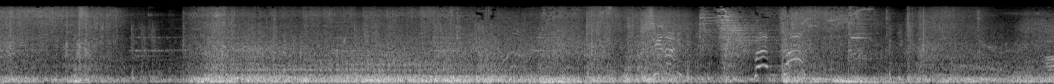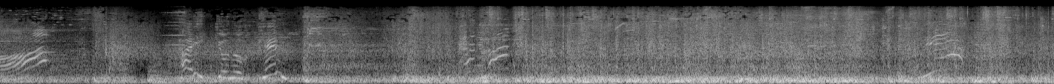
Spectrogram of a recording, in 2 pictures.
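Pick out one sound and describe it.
Fast sword slashes and crackling blasts ring out in quick succession.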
